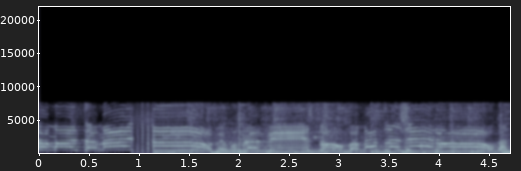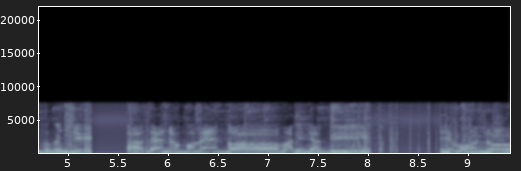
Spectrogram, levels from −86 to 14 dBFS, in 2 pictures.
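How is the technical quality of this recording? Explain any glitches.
The recording has clear technical problems: the level pumps throughout, and three short dropouts break up the audio.

Gain pumping, throughout: the level swings by around 10 dB, pulled down under each loud sound. The likely cause is gain set far too high, with a fast limiter squashing the dynamics.

Intermittent contact at 0.92–1.15 s, 5.01–5.80 s and 7.72–9.03 s: a loose plug or cable opens for about 0.19 s, 0.36 s and 0.70 s, cutting out with crackle at each edge.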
